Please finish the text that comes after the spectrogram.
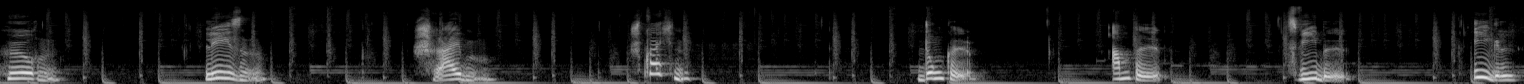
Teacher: und el wird nicht ausgesprochen genau was passiert mit diesem e das e in vielen Endungen wird verschluckt also gar nicht ausgesprochen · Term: Reduzierungen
